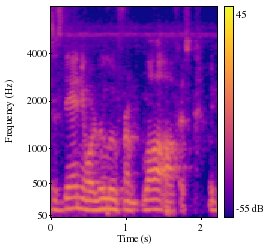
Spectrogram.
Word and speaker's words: LAA Office: But as Chris did such a good job in doing, we pronounce it LAA Office.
